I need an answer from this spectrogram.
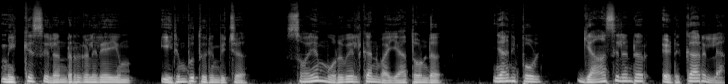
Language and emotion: Malayalam, fearful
